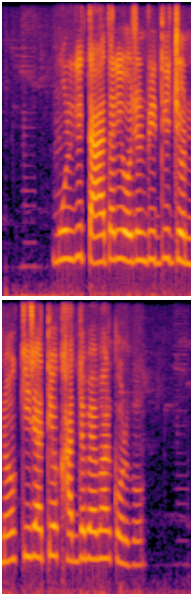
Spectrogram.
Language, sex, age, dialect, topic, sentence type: Bengali, female, 18-24, Northern/Varendri, agriculture, question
